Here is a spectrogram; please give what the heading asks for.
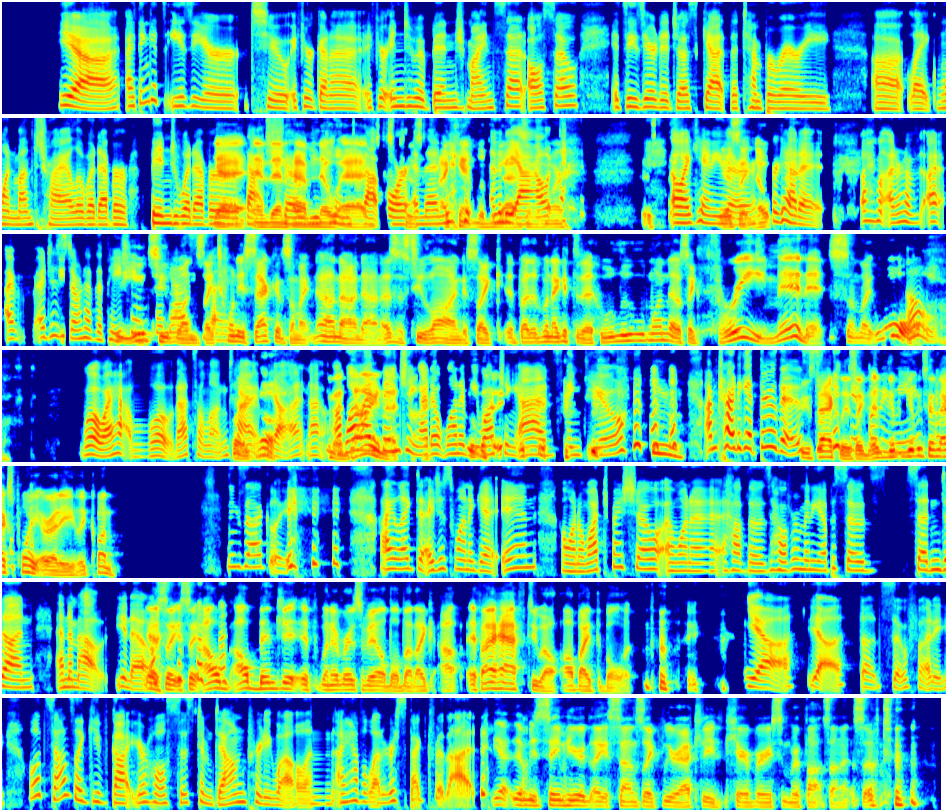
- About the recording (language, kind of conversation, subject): English, unstructured, When a new series comes out, do you binge-watch it or prefer weekly episodes, and why?
- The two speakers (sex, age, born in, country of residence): female, 45-49, United States, United States; male, 30-34, United States, United States
- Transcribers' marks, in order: other background noise; chuckle; stressed: "three minutes"; other noise; laughing while speaking: "Right?"; giggle; laugh; giggle; laughing while speaking: "You know what I mean?"; chuckle; giggle; laugh; chuckle; chuckle; chuckle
